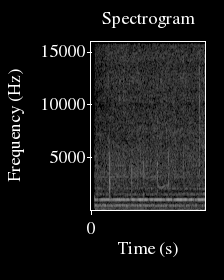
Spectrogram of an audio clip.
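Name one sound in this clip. Wind rustles through treetops.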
